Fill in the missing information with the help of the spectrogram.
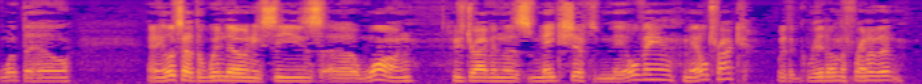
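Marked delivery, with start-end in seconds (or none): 0.0-0.7 put-on panicked voice, freaking out. Retelling a character being chased by cars: imitating someone freaking out. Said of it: "he's just freaking out".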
